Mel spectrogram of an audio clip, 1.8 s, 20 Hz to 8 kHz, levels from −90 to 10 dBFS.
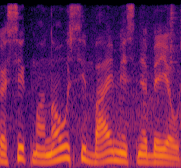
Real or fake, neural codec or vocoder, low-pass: real; none; 7.2 kHz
